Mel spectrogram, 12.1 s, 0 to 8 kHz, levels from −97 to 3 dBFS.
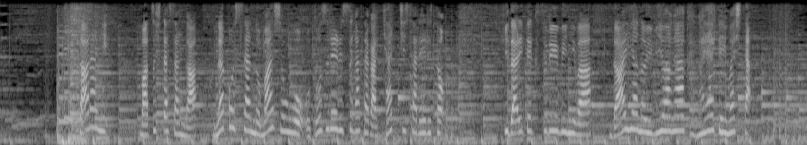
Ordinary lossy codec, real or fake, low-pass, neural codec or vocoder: none; real; 7.2 kHz; none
